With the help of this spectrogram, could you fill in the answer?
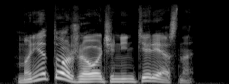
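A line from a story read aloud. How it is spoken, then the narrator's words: Growled. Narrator (Russian): прорычал Бом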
